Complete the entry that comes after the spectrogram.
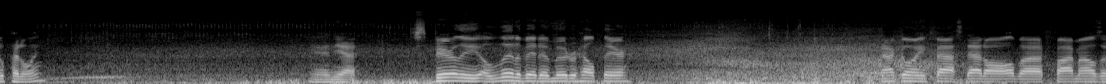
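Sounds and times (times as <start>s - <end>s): electric motor whine: 0.0s - 9.4s
tyres on road: 0.0s - 11.0s
wind on microphone: 0.4s - 11.0s.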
